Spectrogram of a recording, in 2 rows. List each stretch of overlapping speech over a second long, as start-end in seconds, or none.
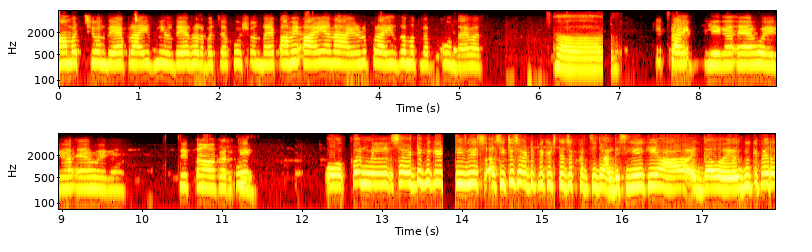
none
